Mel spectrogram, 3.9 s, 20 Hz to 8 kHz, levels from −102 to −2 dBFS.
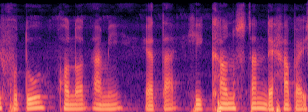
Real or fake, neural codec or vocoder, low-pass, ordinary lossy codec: real; none; 7.2 kHz; none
